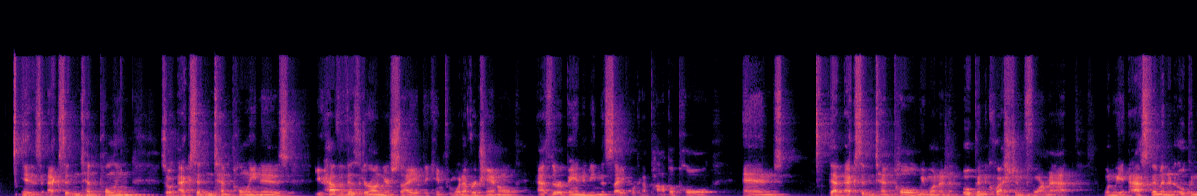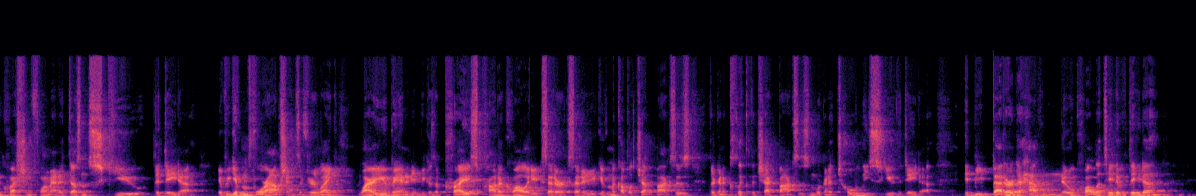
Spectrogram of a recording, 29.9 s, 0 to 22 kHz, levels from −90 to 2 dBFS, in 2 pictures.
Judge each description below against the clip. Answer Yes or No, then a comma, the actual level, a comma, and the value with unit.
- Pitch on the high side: No, low, 115 Hz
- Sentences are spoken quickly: Yes, fast, 215 wpm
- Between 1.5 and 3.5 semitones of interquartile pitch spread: No, average, 3.9 semitones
